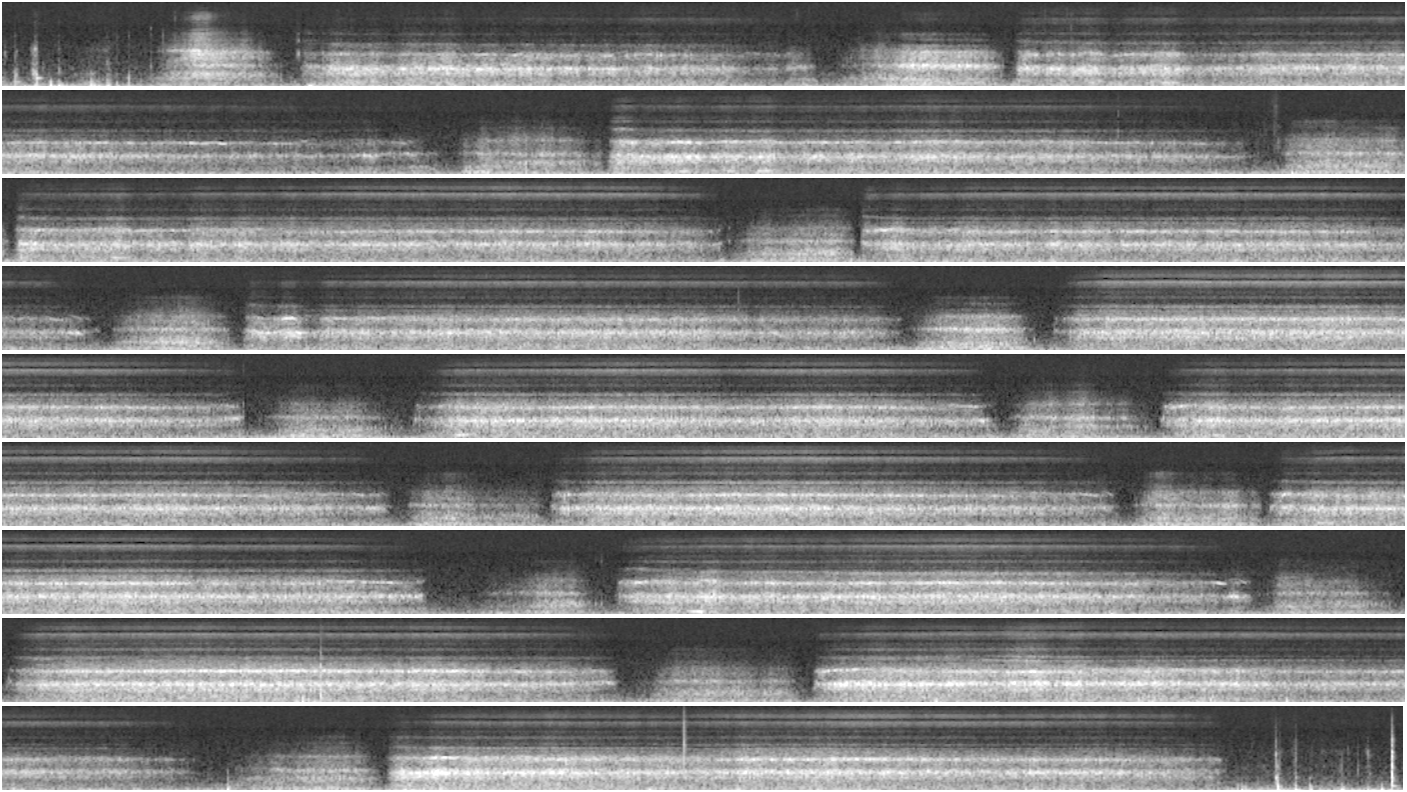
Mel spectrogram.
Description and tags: breathing into mic
air, human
